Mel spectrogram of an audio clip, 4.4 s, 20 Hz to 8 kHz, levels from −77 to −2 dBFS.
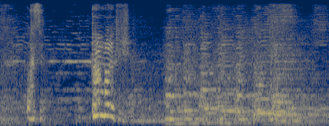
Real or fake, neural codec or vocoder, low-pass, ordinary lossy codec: fake; codec, 44.1 kHz, 3.4 kbps, Pupu-Codec; 7.2 kHz; none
